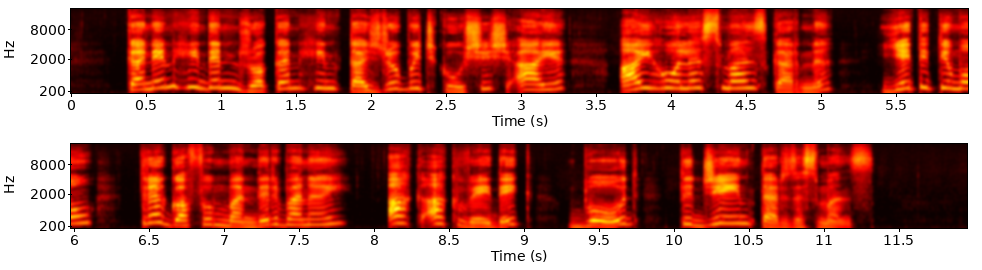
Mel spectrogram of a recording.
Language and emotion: Kashmiri, neutral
